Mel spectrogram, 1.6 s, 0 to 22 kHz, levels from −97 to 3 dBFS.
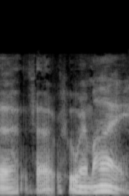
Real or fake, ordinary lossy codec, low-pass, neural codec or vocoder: fake; AAC, 32 kbps; 7.2 kHz; codec, 16 kHz, 4 kbps, X-Codec, HuBERT features, trained on LibriSpeech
